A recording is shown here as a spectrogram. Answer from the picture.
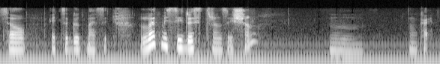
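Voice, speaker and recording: Talking at a very slow pace with long, frequent pauses, a woman speaks in a non-native accent. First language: not English. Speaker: tarot and I Ching card reader. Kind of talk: tarot reading monologue. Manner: halting, many fillers.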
